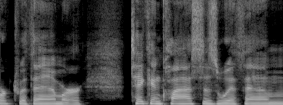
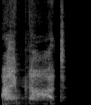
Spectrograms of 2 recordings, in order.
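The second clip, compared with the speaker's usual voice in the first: breathy, hushed, soft whisper. Admitting to another speaker about not being a cat person: whispering. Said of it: "I'm gonna whisper".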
